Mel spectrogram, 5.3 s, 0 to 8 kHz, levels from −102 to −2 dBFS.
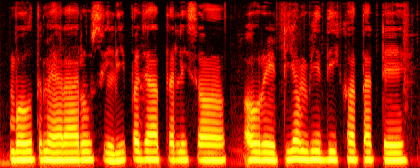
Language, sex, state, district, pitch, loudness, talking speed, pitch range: Bhojpuri, male, Uttar Pradesh, Deoria, 145 Hz, -23 LUFS, 115 wpm, 140-150 Hz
